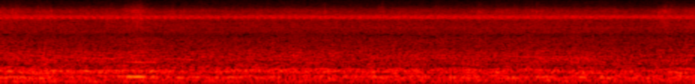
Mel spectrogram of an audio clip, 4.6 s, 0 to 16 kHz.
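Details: Honey bees in a nuc colony dating from 2017, recorded 19 September 2018: a steady, dense, low buzzing hum with a faint constant high whine above it, even in loudness throughout.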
